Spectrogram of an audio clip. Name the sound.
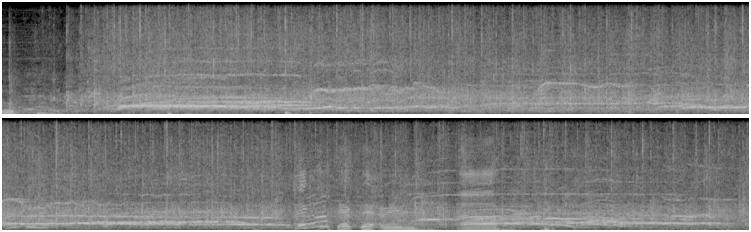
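clapping applause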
